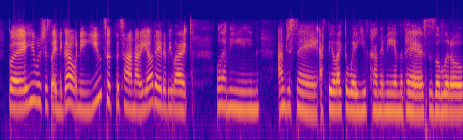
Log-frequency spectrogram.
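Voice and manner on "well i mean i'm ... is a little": mock, put-on condescending girl voice, fake-sounding.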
